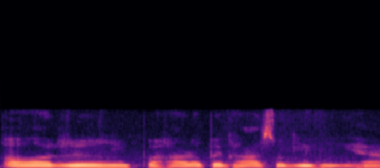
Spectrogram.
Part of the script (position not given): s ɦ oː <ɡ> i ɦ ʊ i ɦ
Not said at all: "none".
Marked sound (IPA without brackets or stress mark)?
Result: ɡ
